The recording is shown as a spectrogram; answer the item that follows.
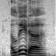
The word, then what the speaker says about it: Alita: We'll be back next week to talk about Alita, Battle Angel.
